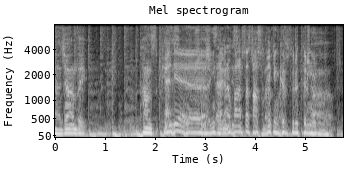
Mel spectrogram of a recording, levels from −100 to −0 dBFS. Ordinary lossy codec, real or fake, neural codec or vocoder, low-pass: none; fake; codec, 16 kHz, 8 kbps, FreqCodec, larger model; none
